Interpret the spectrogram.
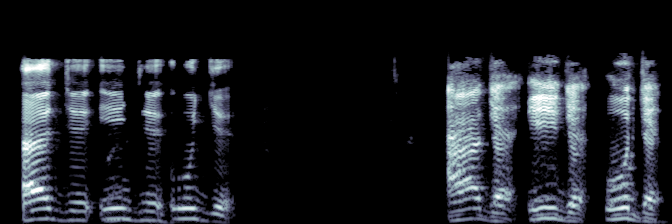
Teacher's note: Jadi huruf jim ini sama dengan huruf qaf ketika sukun harus dipantulkan ya. · Dan jim ini sama juga dengan huruf qaf, yaitu huruf yang tertahan ya, baik dari segi nafas atau dari segi suara. Huruf jim itu tidak mengalir ya. Tidak mengalir nafasnya, tidak juga mengalir suaranya.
